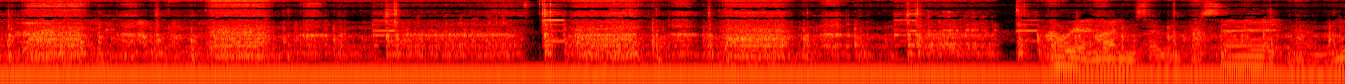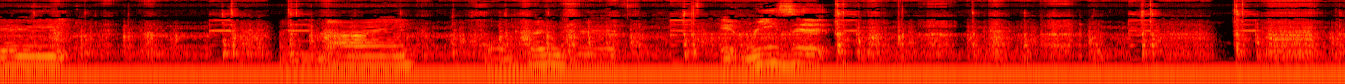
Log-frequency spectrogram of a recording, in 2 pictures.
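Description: Indistinct background voices with some music, over a steady low hum.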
